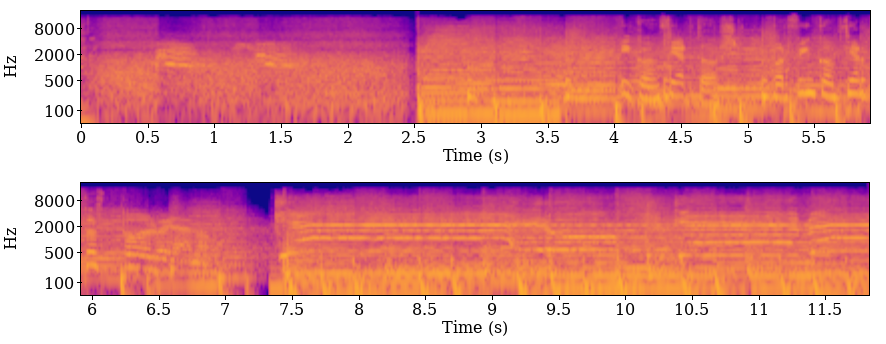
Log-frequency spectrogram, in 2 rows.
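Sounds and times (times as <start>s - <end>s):
sea waves breaking on shore: 0.0s - 5.3s
loud music: 2.6s - 11.8s
speech: 4.1s - 7.8s.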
